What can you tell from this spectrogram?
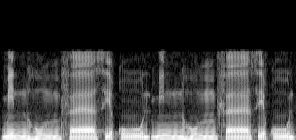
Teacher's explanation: الميم الساكنة عند الفاء منهم فاسقون أيضا مما ينبغي العناية به، فالميم الساكنة عند الفاء حكمها الإظهار، فينبغي إظهارها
